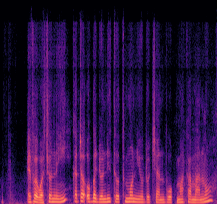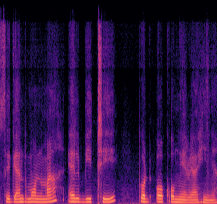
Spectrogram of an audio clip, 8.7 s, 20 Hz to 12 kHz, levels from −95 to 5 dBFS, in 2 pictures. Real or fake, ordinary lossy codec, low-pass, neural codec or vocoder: fake; Opus, 32 kbps; 10.8 kHz; codec, 16 kHz in and 24 kHz out, 0.6 kbps, FocalCodec, streaming, 4096 codes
